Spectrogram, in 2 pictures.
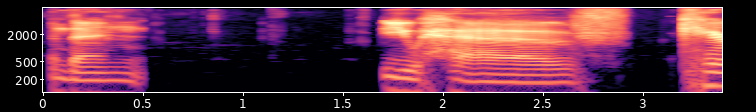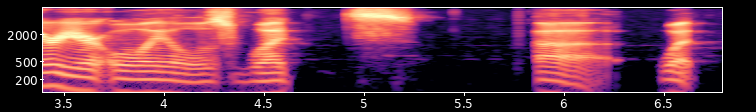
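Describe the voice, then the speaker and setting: A man with a lowish voice and a very bright, sharp edge talks slowly in a casual how-to vlog. He rambles with frequent ums and restarts and swears freely. The sound is dry and close. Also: clean tone, no echo, poor audio. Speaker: occult practice vlogger.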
